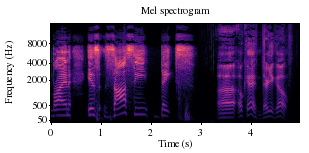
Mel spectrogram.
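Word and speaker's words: Zazie Beetz: this movie the way that she pronounced her pronounces her name Brian is zasi Bates uh okay there you go uh I don't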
